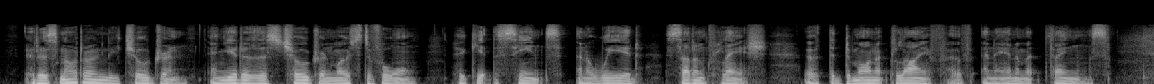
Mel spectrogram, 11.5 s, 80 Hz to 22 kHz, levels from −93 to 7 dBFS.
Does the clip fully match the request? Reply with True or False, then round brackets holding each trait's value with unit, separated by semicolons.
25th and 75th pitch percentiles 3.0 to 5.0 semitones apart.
False (2.5 semitones)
